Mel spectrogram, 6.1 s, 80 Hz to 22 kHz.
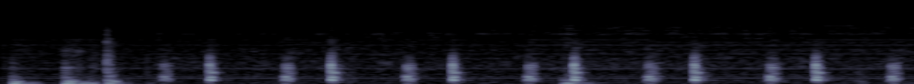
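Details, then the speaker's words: Teaching recording of normal first and second heart sounds, regular lub-dub pairs at about 75 beats a minute, the first sound slightly lower in pitch than the second. "Normally, the first sound is slightly lower in pitch in comparison with the second sound."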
